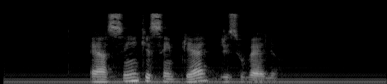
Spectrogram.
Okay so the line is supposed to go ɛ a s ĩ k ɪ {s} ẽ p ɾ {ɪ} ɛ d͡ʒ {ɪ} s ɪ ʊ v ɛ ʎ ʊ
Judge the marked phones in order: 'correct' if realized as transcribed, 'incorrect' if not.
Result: correct, correct, incorrect: i

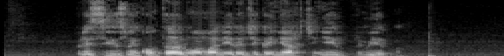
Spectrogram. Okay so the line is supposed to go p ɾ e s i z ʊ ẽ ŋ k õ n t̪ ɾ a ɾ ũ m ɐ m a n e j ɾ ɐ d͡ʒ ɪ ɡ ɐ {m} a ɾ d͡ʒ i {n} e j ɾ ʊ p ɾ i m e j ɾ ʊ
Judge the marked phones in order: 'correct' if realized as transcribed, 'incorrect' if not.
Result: incorrect: ɲ, incorrect: ɲ

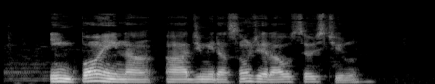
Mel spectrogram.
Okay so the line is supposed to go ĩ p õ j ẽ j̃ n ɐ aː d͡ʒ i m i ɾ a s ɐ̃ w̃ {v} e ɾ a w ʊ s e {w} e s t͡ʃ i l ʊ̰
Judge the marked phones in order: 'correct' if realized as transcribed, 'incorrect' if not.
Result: incorrect: ʒ, correct

